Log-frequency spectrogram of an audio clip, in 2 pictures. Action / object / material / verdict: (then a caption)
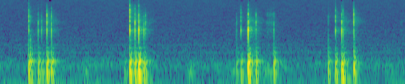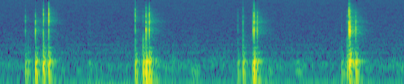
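tap / small glass cream jar with plastic lid / plastic / none. Fingernails tap rapidly on the top of the frosted white plastic lid of a small glass cream jar filled with cream. About eight short bursts of quick, dry clicking taps come roughly once a second, with a dull low thump under each and a brief bright edge. Each burst stops almost at once, with little ring.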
